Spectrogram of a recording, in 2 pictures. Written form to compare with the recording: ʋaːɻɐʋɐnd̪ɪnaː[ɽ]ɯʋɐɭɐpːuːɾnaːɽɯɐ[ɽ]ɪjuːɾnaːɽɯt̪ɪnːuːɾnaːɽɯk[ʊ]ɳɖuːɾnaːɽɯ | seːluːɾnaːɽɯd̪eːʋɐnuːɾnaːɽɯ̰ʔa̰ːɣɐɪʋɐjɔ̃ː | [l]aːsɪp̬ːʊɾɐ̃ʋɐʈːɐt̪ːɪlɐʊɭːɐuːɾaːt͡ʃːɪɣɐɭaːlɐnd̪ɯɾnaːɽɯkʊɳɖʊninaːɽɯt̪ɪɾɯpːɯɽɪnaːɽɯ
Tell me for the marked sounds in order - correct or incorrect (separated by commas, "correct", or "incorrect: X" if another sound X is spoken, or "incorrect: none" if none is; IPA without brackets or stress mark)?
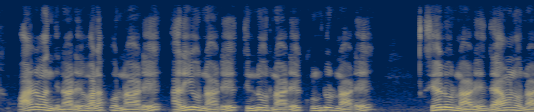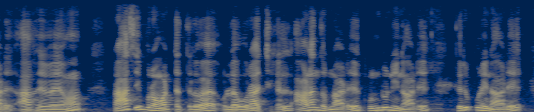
correct, incorrect: ɾ, correct, incorrect: ɾ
